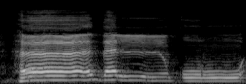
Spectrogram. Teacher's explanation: Dan ada sifat getar pada ra.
